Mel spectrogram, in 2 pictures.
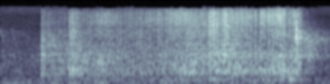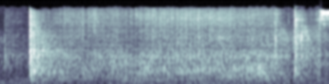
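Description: Skateboard wheels rolling over paving, with one sharp, loud clack of the board about three and a half seconds in.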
